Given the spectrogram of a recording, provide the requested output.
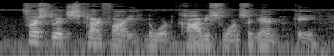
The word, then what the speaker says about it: kalis: in Spaniard the word kalis when they speak fluently the S at the end of kalis is not recognized okay K it's almost silent but the the spelling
